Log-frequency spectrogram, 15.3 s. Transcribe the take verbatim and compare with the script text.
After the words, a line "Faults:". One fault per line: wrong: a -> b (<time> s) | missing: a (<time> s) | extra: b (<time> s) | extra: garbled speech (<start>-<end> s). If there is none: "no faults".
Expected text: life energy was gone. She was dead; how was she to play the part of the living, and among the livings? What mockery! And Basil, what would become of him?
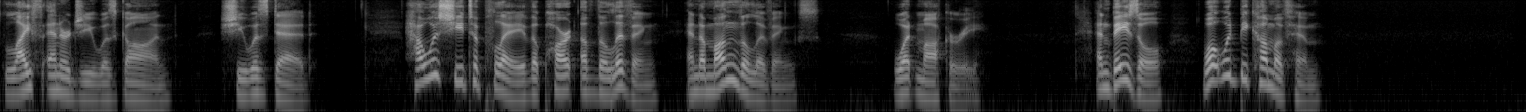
life energy was gone. She was dead; how was she to play the part of the living, and among the livings? What mockery! And Basil, what would become of him?
Faults:
no faults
